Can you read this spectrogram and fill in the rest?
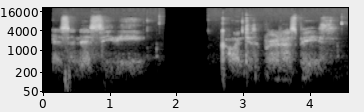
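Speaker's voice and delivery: hushed whispering voice. Casting a game, describing a unit moving toward a base: whispering. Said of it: "Why are you whispering?".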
